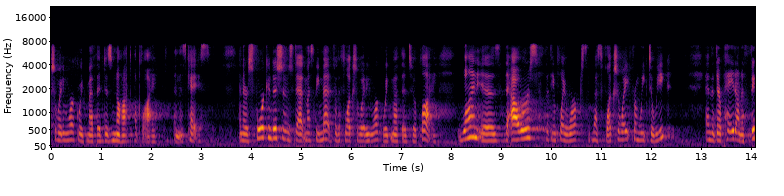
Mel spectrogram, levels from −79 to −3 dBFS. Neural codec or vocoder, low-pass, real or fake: codec, 24 kHz, 1.2 kbps, DualCodec; 7.2 kHz; fake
